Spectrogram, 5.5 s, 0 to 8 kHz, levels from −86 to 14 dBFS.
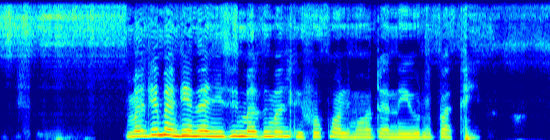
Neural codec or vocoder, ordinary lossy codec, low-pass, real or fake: codec, 16 kHz, 0.8 kbps, ZipCodec; none; none; fake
